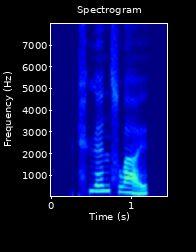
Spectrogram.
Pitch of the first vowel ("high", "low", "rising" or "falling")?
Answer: high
